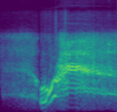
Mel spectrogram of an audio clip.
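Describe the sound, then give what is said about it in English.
A person vocally imitates a chimpanzee scream: a brief low dip, then a loud, shrill, wavering screech held for about a second. “Uh, or you know, actually, you know, it, I guess it would have sounded like a like when you hear a chimpanzee scream on TV, same sound”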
